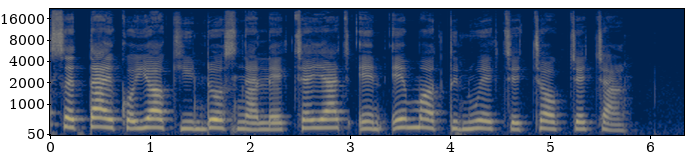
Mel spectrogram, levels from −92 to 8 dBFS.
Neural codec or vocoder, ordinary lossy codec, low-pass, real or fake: none; none; none; real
